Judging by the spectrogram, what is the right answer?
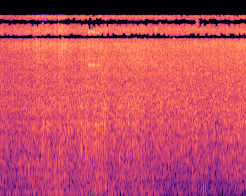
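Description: O gauge model train running on three-rail tubular track: a steady noise of wheels on the rails, growing louder for a second or so about a second in.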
